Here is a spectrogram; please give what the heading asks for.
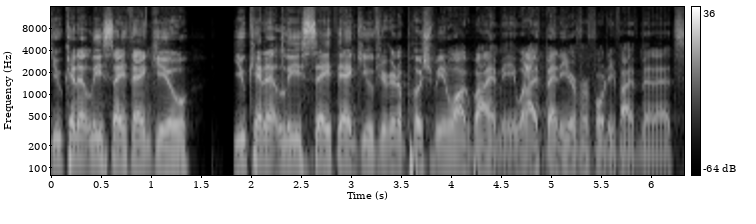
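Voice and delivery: play-acted, scolding, telling-off tone. Retelling scolding people who pushed past in a crowd: imitating own scolding. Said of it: "scolded some people that were in the crowd".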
